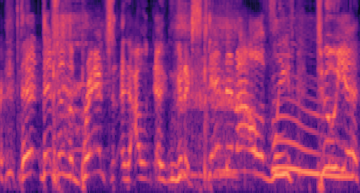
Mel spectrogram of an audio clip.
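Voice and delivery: high, shouted, breathless coach voice; Steve Mariucci impression. Imitating Mariucci to the host, high shouting. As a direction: yell it up high, racing along. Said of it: "Steve Mariucci, I'm gonna keep on doing it".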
